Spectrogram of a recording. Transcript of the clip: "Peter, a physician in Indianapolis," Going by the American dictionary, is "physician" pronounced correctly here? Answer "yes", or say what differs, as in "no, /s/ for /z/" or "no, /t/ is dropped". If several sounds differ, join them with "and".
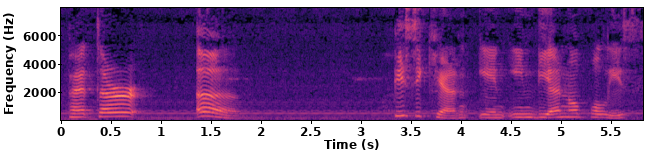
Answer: no, /p/ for /f/ and /s/ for /z/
